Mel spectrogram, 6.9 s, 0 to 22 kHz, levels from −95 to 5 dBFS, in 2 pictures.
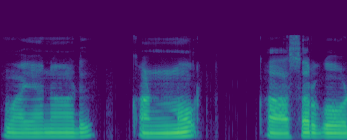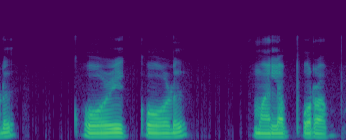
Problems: low volume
